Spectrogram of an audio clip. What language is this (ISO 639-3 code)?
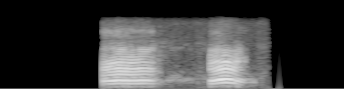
hin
